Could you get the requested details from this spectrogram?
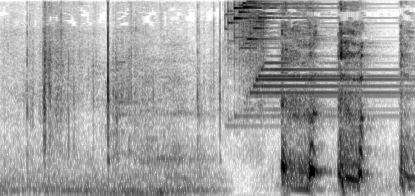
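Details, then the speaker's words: Person who is sick with a really bad cough, on the way to get medication: a short run of about four harsh coughs after a quiet stretch with faint room sounds. "so yes i'm not really feeling well today like at all i have a really bad cough and also i'm sick now to like get medication"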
